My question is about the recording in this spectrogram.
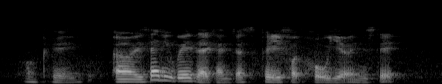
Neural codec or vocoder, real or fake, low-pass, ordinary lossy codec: none; real; 7.2 kHz; MP3, 24 kbps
